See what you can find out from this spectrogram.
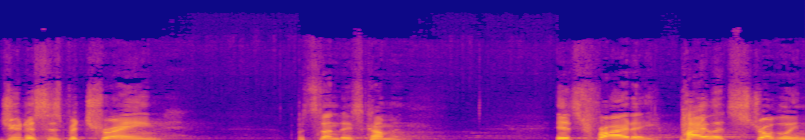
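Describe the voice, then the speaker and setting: A high-pitched man at a fairly slow pace, with ordinary pitch variation and long, frequent pauses. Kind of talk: sermon, preacher in full flow. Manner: animated, rhythmic, call-and-response; building short punchy repetitions to a climax.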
